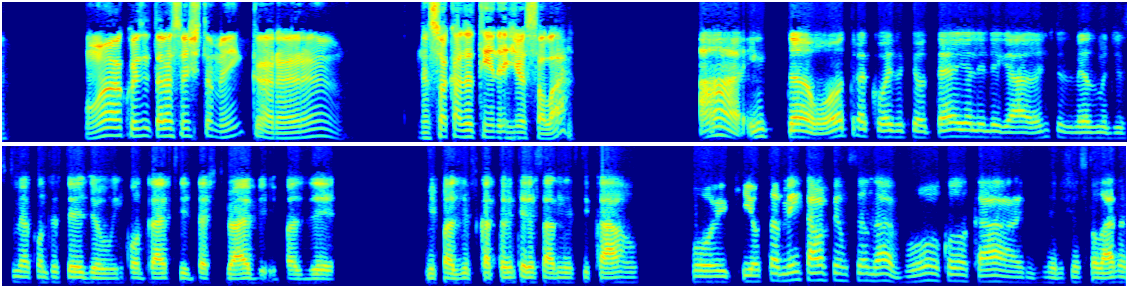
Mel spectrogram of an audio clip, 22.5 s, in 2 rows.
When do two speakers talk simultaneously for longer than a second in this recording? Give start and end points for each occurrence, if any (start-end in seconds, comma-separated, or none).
none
